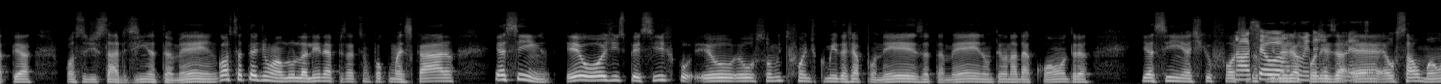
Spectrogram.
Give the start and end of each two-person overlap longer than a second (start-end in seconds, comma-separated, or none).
12.3-13.8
